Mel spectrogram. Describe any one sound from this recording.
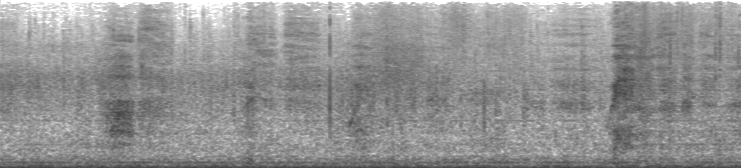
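A young woman speaks haltingly and breathlessly, close by.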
